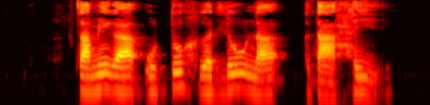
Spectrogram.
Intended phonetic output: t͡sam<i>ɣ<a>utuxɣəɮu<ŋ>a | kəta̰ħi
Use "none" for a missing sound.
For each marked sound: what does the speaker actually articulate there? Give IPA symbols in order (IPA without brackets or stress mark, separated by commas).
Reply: i, a, n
